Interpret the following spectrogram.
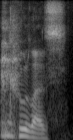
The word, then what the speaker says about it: coulis: It's pronounced coulis. What? No. Coulis? Coulis.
